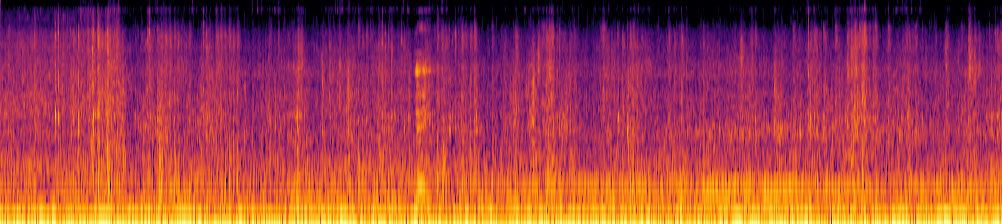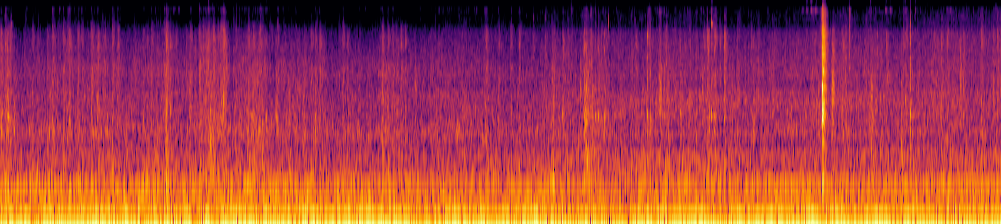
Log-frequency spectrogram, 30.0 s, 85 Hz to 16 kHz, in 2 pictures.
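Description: Toyota Land Cruiser 70's 1HZ inline-six diesel running steadily as it drives along a dirt forest road, with scattered short clicks and knocks from the tyres and gravel.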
